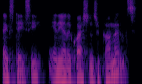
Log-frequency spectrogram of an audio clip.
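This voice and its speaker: Man, meeting chair, reads motions briskly, medium pitch. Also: husky. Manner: brisk, procedural. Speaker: board chair.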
